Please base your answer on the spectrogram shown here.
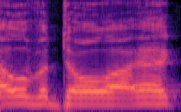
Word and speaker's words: Dellavedova: Matthew Dellavedova. Yeah, Dellavedova.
